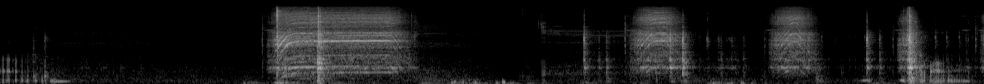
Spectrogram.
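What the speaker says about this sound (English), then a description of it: "So if I pop out these screws here" A power screwdriver removes screws from the casing of an Avatar PD705 electronic drum pad that has no power, whining in several short close bursts separated by quiet handling sounds.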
